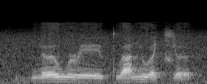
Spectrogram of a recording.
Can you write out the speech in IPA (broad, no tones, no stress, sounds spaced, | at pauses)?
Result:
i̤ n əː w ɹ eː tʷ a n u ɐ̯ t͡ɕ ə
